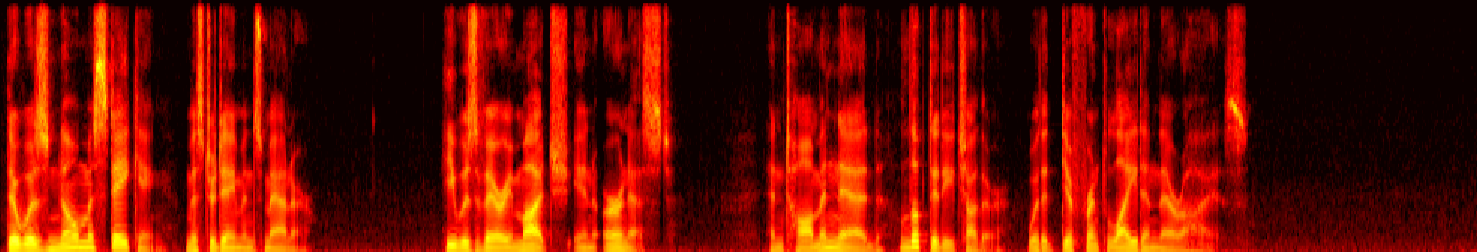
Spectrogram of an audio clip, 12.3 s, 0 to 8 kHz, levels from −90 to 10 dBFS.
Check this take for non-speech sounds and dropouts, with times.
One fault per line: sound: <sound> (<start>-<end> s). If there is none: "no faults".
no faults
